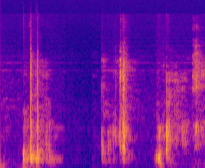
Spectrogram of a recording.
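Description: Roasted multani mitti (Fuller's earth clay) being chewed close to the microphone: dry crunches in about three separate chews, with short silences between.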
